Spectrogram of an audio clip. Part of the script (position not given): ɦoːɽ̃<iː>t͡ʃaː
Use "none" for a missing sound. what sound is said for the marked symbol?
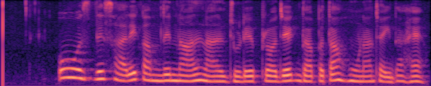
aː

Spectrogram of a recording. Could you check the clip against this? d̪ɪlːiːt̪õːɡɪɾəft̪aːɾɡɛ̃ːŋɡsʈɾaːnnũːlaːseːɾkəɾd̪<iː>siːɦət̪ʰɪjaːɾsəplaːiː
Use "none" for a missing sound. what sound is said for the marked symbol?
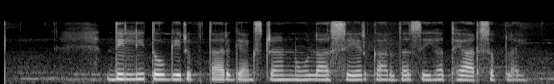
aː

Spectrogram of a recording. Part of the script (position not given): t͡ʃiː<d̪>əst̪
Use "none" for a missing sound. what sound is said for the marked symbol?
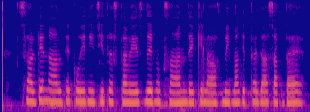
d̪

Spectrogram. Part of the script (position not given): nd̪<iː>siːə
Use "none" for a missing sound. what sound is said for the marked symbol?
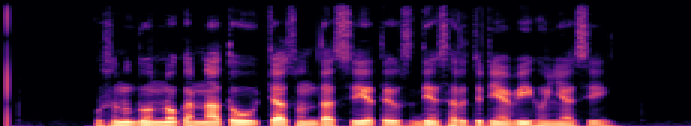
aː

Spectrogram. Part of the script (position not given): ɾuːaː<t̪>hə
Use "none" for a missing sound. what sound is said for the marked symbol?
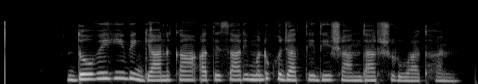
t̪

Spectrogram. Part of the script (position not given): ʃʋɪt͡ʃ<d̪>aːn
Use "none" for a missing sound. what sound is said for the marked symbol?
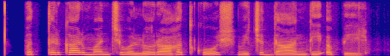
d̪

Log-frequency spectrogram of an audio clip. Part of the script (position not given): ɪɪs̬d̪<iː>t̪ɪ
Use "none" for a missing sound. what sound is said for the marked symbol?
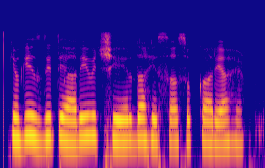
iː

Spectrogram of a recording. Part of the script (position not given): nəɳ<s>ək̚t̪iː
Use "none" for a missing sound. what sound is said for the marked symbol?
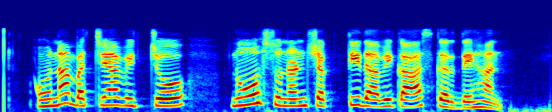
ʃ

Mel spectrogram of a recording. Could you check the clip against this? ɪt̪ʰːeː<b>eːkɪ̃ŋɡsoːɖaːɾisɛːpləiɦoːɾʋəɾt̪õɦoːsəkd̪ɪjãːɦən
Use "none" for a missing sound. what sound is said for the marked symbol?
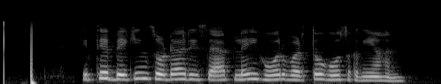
b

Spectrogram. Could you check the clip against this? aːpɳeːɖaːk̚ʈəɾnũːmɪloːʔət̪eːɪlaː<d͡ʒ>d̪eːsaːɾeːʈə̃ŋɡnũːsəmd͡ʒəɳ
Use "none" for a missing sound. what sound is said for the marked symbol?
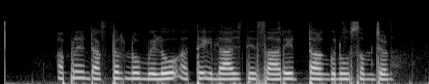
d͡ʒ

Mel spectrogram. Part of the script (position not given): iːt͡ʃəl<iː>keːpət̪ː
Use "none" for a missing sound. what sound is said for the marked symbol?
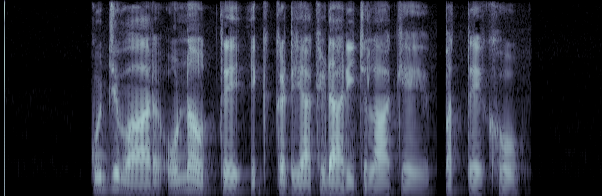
aː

